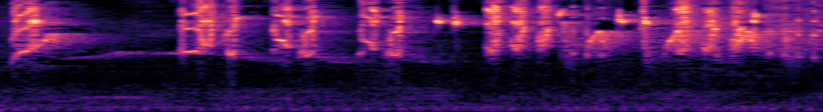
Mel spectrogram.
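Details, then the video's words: Long-tailed shrike song: a thin sustained whistle, then a fast jumble of scratchy, chattering notes in rapid bursts with some clearer whistled bits mixed in. "cendet gacor full isian"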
